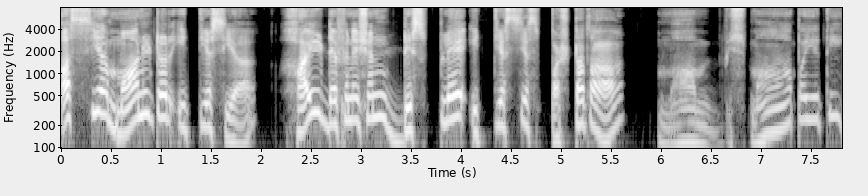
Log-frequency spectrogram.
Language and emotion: Sanskrit, surprised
